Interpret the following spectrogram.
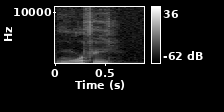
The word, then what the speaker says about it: Morphe: If not, I have the Morph going. And I've heard people pronounce that differently, like Morphe.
